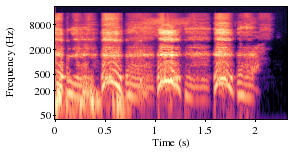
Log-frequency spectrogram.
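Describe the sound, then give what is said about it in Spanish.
A voice imitates a patient's rapid, labored breathing (tachypnea): about five quick, strained gasping breaths in a steady rhythm, fairly loud, ending abruptly into silence. “una, respiración, una, una taquimnea”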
